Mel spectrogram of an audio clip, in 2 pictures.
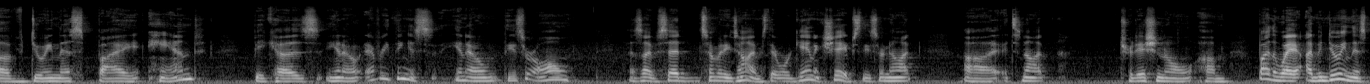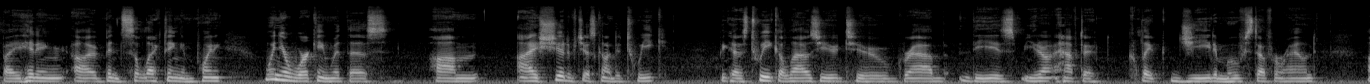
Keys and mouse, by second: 0.7 g, 1.9 click, 3.0 g, 4.3 click, 7.0 click, 7.5 g, 10.2 click, 10.9 g, 23.3 click, 23.5 click, 25.0 click, 26.5-27.4 drag.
